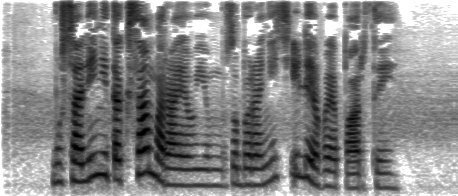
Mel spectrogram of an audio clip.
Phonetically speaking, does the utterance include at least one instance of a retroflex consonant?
no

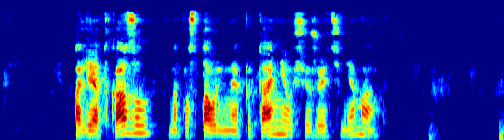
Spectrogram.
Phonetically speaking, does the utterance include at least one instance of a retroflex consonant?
yes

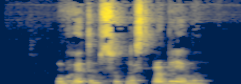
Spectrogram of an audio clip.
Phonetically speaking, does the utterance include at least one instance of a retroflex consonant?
no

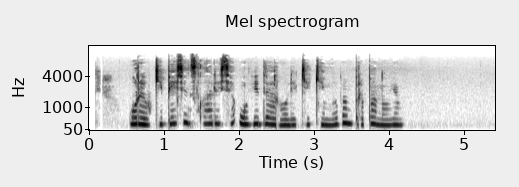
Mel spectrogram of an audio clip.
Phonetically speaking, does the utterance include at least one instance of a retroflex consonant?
no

